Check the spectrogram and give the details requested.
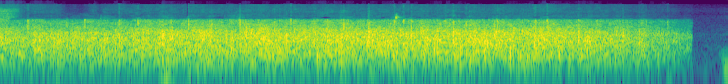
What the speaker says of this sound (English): Give him a clap here.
